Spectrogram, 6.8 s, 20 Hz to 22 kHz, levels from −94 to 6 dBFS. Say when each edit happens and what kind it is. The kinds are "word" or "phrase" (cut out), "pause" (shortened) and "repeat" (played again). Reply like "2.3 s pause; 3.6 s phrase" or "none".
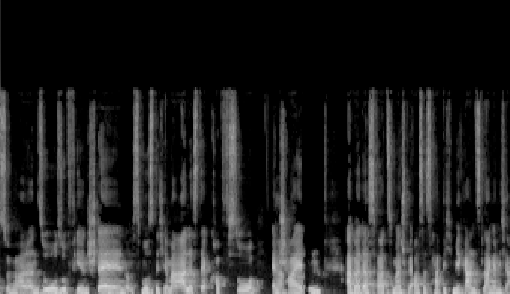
5.5 s word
